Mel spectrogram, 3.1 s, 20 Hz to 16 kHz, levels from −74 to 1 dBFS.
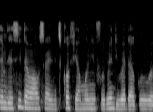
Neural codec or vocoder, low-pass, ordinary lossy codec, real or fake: none; 7.2 kHz; none; real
